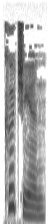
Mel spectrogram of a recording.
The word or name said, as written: Kuchean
